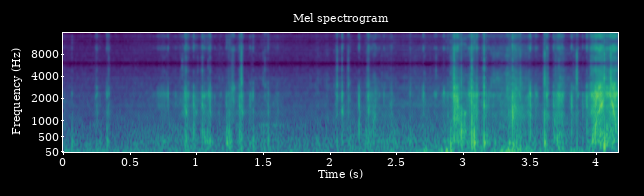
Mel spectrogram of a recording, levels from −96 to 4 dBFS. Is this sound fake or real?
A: fake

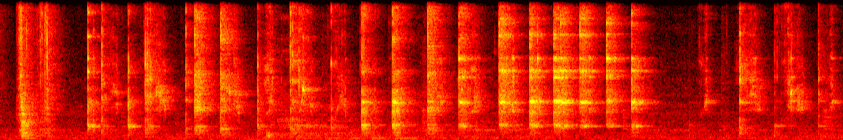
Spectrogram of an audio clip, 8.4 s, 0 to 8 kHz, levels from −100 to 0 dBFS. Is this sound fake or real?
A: real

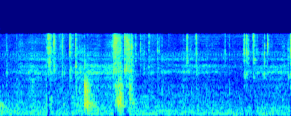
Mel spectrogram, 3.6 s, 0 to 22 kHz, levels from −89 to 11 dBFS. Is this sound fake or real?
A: real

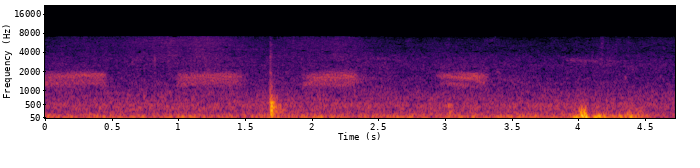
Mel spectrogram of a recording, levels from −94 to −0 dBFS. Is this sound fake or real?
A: fake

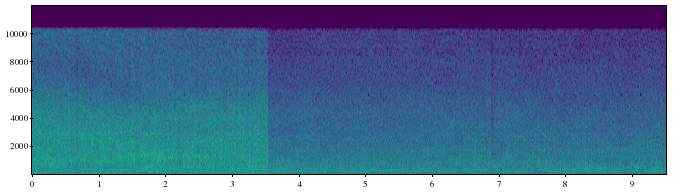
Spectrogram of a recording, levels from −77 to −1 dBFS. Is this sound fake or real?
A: fake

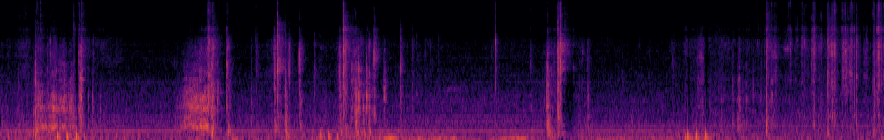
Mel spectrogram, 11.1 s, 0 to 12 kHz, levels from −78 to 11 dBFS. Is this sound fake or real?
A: real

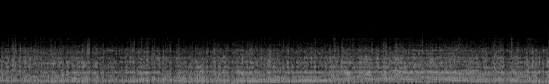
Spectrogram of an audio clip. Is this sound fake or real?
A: fake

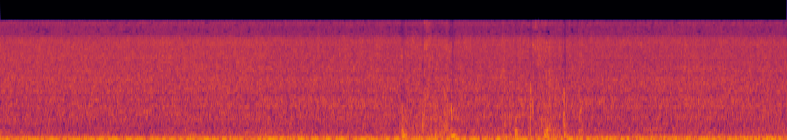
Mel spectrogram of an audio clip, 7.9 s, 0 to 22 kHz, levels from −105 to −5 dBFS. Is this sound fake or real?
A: real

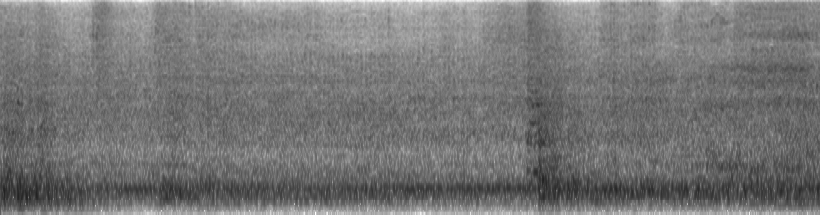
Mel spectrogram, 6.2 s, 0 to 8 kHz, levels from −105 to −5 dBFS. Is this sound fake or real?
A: fake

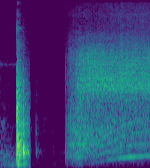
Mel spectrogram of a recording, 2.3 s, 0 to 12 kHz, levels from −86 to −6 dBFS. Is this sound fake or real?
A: real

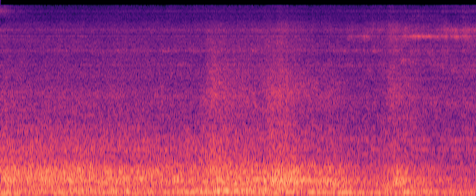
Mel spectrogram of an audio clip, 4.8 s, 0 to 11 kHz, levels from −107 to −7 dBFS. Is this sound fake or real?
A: fake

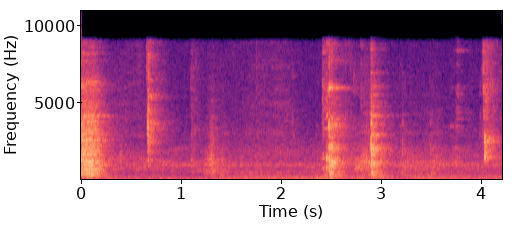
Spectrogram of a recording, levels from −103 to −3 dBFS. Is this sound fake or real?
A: real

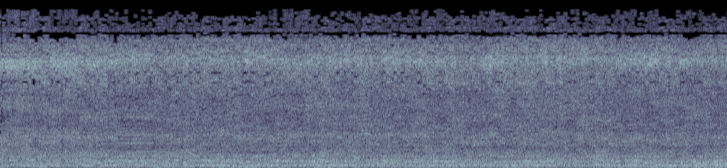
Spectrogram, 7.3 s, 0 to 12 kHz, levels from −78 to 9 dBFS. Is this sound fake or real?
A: fake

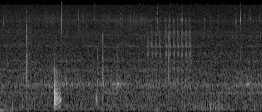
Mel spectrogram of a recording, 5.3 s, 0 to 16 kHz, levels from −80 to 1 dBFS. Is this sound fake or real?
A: real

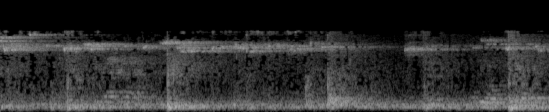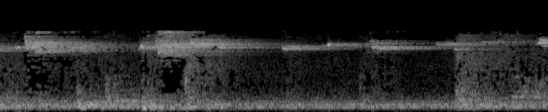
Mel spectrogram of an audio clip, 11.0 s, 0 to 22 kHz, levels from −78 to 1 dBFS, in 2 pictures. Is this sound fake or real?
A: real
